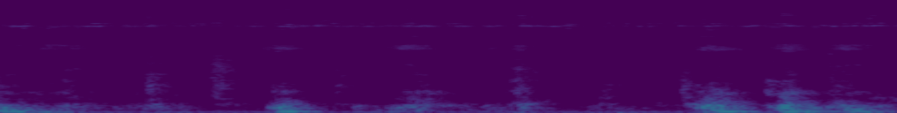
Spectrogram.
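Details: Sleeping boxer bitch snoring loudly while dreaming, recorded indoors on a mobile phone: deep, throaty rasping snores swell and fade irregularly, the loudest near the end, over a faint constant hum.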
